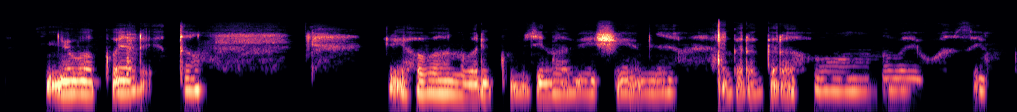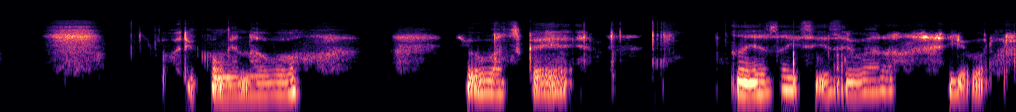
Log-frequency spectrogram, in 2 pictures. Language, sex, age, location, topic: Kinyarwanda, male, 18-24, Nyagatare, government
